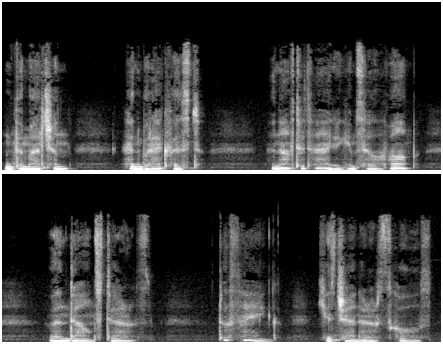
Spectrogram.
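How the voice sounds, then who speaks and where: A woman tells a bedtime fairy tale in a breathy whisper. Her delivery is very slow and hushed, with soft, soothing phrasing made for falling asleep. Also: fairly low pitch. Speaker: ASMR storyteller.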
